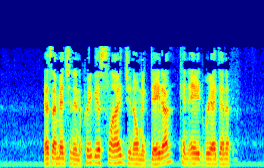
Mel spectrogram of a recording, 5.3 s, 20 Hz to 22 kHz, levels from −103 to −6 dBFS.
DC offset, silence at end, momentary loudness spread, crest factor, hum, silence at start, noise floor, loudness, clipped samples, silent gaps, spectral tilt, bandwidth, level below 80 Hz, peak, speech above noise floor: under 0.1%; 0.7 s; 7 LU; 20 dB; none; 0.9 s; -59 dBFS; -23 LUFS; under 0.1%; none; -2.5 dB/octave; 7.2 kHz; -72 dBFS; -6 dBFS; 36 dB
